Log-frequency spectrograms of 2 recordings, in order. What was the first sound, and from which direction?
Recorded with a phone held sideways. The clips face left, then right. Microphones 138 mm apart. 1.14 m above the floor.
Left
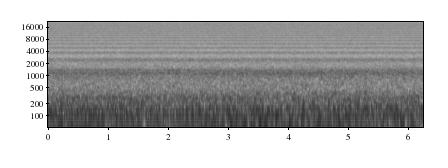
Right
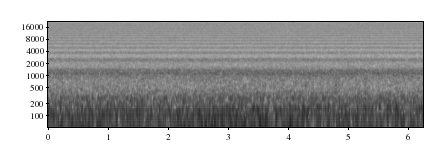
Only background noise.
